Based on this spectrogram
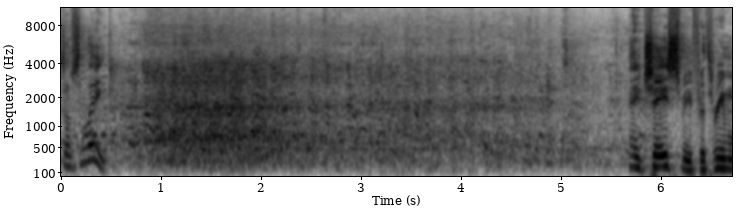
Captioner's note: laughter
